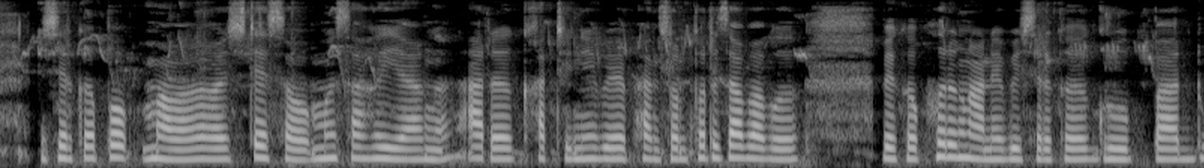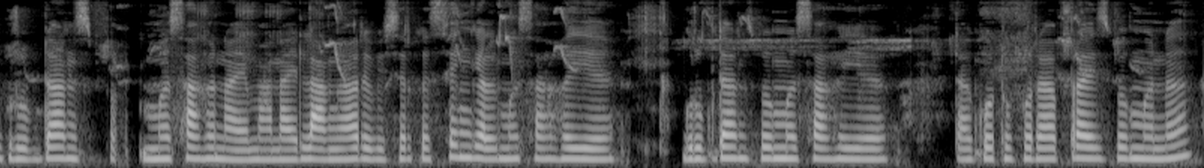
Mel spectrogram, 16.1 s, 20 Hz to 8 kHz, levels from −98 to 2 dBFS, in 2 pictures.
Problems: none marked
